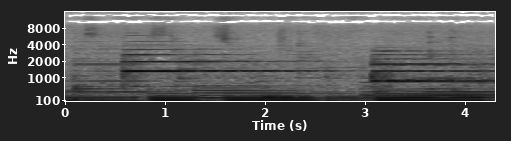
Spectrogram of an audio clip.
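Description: Live band of electric bass, guitars and keyboard playing held chords, the chord changing a few times over a steady bass.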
